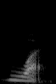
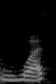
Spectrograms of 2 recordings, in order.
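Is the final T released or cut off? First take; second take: cut off; released. First: The final T is cut off in the throat, unreleased. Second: The final T is fully released with a puff of air. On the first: The speaker calls it right. "but the stop T" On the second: The speaker calls it wrong. "Not what, that would be the true T"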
